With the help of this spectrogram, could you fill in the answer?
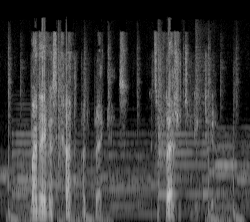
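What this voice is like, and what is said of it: Put-on accent, character voice. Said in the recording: “Can you say the name in not an accent?”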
